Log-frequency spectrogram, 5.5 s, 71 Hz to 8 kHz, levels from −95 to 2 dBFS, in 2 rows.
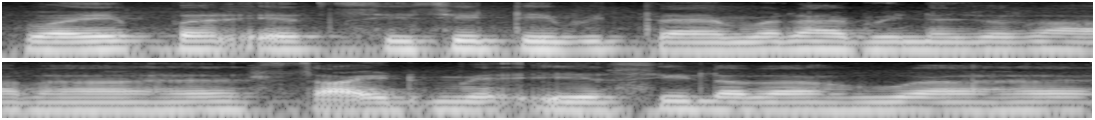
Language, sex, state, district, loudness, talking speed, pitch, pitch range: Hindi, male, Haryana, Rohtak, -17 LUFS, 175 wpm, 140 Hz, 135-145 Hz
